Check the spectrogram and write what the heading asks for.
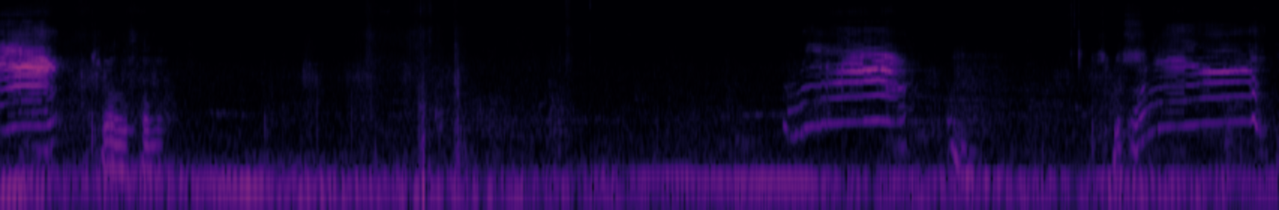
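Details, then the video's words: Village cat about to give birth, giving three drawn-out, harmonic meows, at the start, around the seventh second and near the end, each rising then falling, over a steady low indoor hum. "Suara Kucing Mau Melahirkan"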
